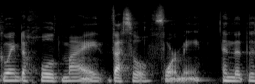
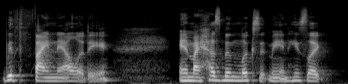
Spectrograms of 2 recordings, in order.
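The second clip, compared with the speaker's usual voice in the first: usual speaking voice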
